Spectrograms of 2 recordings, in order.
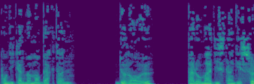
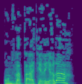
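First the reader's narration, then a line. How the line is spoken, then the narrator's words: Screaming. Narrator (French): hurla Paloma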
